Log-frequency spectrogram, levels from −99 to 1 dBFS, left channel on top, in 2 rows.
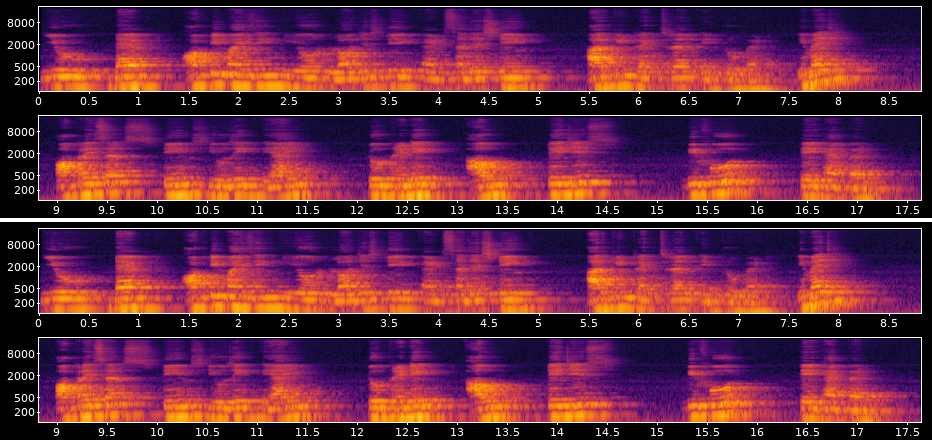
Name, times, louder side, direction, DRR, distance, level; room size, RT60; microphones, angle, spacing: voice 1, 0.0-1.2 1.4-4.9 5.5-7.3 7.6-8.1 9.0-11.5 12.1-13.5 13.9-14.5 15.2-15.9 16.4-17.2, equal, 65° right, -1 dB, 2.9 m, -24 dB
9.7 x 5.4 x 6.0 m, 0.89 s
head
